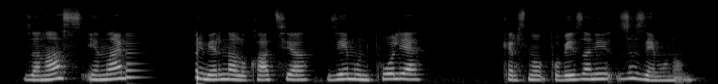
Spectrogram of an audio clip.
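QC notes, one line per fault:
1.27 to 1.99 s, long network dropout. The speech stops and the last sound is stretched into a fading buzz. About 0.3 s of near silence follows before the speech returns. Around 0.6 s of the original audio never comes back, so the speech resumes further on with a gap in it. The likely cause is a long break in packet delivery. The receiver concealed the missing stretch as best it could, then gave up. Playback also ends up shifted by about 70 ms.
2.60 to 3.32 s, jitter buffer speed-up. The speech runs faster than normal, at about 107% of its pace, while its pitch stays the same. It sounds hurried. The receiver's buffer had built up more audio than it wanted, as happens after delayed packets arrive in a burst. To shed that delay it cut out many short pieces, each one or a few pitch periods long, totalling about 50 ms.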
